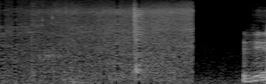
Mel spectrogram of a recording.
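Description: Steady background hiss of recording noise, brightest in the treble and slowly rising, with a faint click about a second in; it cuts off suddenly about a second and a half in, and a man starts speaking near the end.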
